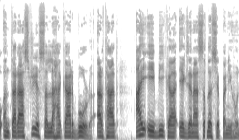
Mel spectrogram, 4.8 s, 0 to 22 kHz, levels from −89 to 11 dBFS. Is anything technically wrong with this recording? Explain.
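Yes, one fault. At 4.09 s there's a block of digital silence: about 40 ms of the audio cut to silence, likely because the output buffer wasn't filled in time. The abrupt cut and return leave a short hole.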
